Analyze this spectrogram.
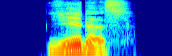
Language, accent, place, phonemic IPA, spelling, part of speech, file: German, Germany, Berlin, /ˈjeːdəs/, jedes, pronoun, De-jedes.ogg
- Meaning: inflection of jeder: 1. masculine genitive singular 2. neuter nominative/genitive/accusative singular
